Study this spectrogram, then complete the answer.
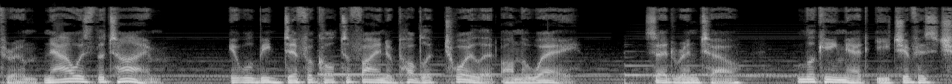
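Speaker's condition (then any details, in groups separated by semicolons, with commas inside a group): No condition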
